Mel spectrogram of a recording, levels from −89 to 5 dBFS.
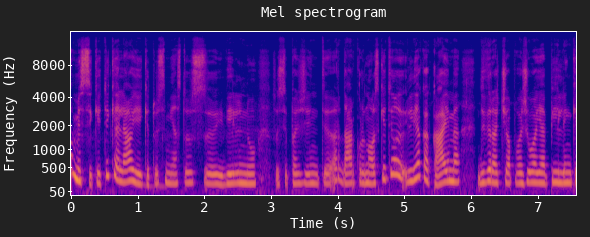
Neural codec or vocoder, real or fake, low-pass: none; real; 14.4 kHz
